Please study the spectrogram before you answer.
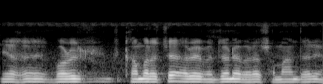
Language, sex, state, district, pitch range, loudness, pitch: Garhwali, male, Uttarakhand, Tehri Garhwal, 120-130 Hz, -16 LUFS, 125 Hz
